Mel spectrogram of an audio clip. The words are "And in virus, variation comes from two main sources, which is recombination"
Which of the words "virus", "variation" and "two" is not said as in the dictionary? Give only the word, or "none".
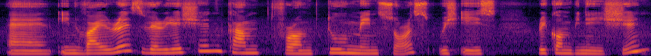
none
